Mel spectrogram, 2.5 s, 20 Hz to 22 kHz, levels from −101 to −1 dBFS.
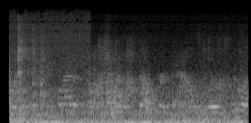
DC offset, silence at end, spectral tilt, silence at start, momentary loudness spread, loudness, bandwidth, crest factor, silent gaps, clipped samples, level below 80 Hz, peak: under 0.1%; 0.05 s; -6.5 dB/octave; 0.1 s; 2 LU; -42 LUFS; 14.5 kHz; 14 dB; none; under 0.1%; -44 dBFS; -26 dBFS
